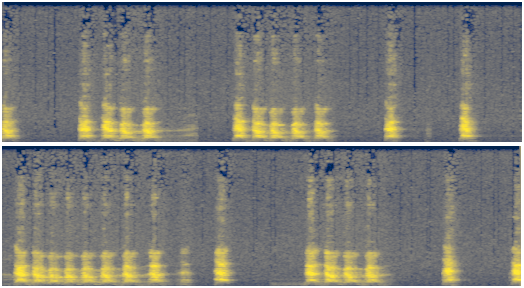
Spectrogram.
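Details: Repeated dog barking, with bursts of rapid barks alternating with single barks and short silences, and no other noise.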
